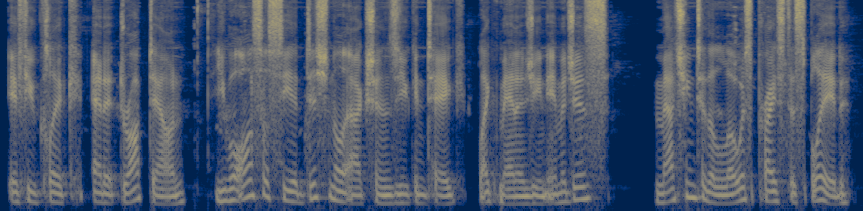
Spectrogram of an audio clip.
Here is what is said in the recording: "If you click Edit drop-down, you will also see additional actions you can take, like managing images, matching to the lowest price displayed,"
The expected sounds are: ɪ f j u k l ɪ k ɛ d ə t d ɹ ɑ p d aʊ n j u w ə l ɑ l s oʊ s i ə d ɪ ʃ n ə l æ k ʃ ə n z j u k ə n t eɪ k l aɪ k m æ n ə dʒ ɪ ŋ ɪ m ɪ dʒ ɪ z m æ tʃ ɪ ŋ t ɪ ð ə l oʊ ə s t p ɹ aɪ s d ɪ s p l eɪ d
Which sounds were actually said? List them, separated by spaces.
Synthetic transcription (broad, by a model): ɪ f j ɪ k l ɪ k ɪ d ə t d ɹ ɑ p d aʊ n j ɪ w ə l ɑ l s oʊ s i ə d ɪ ʃ n l æ k ʃ ə n z j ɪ k ə n t eɪ k l aɪ k m æ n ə dʒ ɪ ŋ ɪ m ɪ dʒ ɪ z m æ tʃ ɪ ŋ t ɪ ð ə l oʊ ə s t p ɹ aɪ s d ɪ s p l eɪ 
